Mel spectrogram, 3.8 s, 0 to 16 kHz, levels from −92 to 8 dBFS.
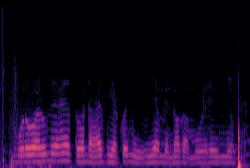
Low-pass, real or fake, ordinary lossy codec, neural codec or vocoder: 14.4 kHz; fake; none; codec, 44.1 kHz, 7.8 kbps, Pupu-Codec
